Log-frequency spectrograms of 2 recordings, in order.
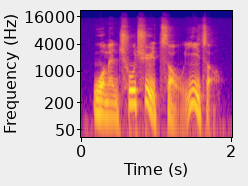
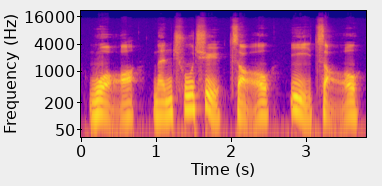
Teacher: most of the time we will make a glottal stop in front of the rising bit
